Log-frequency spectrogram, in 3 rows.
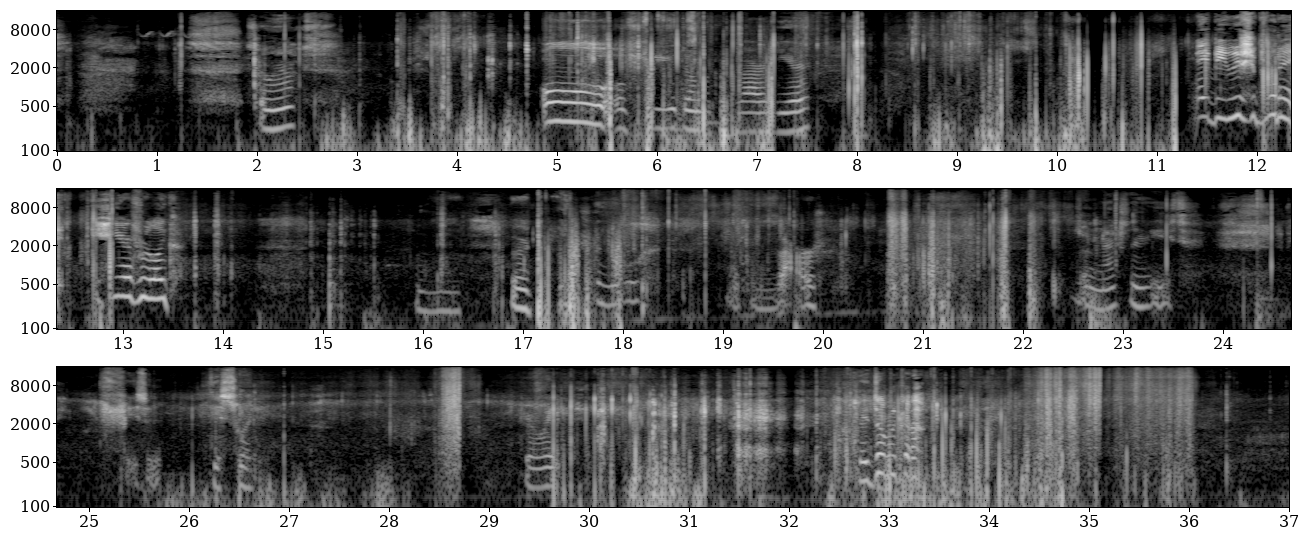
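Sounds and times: hand handling phone microphone: 0:14.8 - 0:23.0, 0:26.8 - 0:36.5
phone rubbing against clothing: 0:27.8 - 0:33.0
short rustle: 0:33.7 - 0:36.2.

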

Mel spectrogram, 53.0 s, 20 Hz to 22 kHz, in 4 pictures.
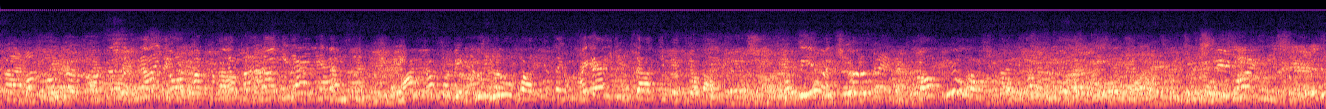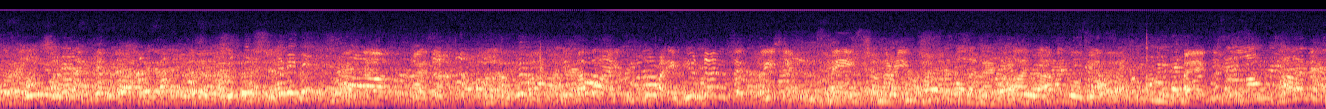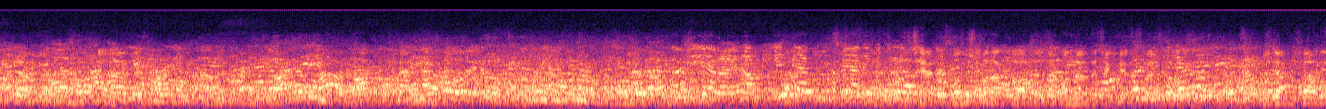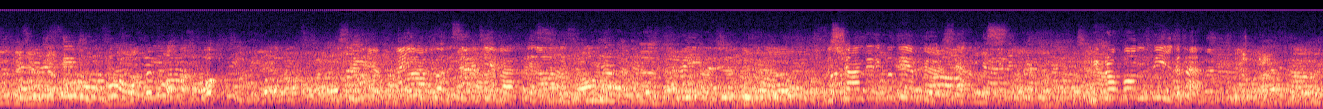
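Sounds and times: crowd chatter: 0:00.0 - 0:53.0.

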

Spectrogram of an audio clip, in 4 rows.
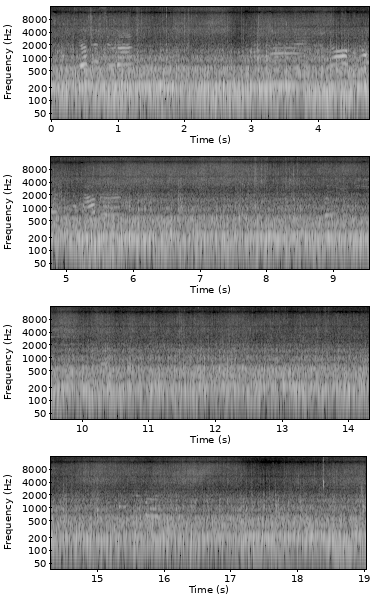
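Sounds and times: motorboat engine idling: 0:00.0 - 0:19.0.

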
